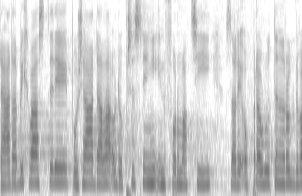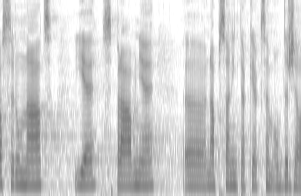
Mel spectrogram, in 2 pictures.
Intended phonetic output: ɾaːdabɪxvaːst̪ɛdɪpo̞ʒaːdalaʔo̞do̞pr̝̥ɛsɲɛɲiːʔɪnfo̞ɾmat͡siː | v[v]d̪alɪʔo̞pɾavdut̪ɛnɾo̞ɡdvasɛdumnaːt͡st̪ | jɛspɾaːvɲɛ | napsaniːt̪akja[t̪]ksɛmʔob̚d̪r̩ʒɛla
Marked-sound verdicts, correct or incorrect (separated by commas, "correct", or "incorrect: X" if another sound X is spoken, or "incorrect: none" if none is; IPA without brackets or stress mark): incorrect: z, incorrect: none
